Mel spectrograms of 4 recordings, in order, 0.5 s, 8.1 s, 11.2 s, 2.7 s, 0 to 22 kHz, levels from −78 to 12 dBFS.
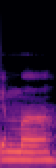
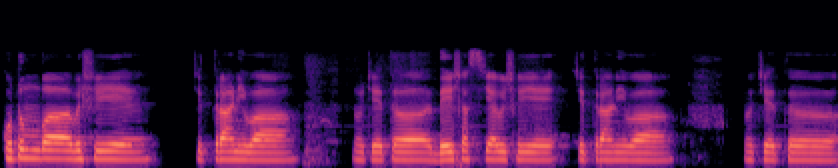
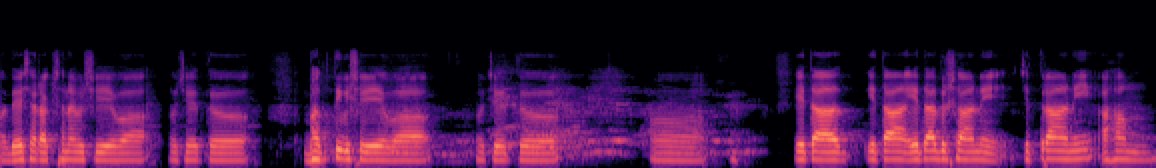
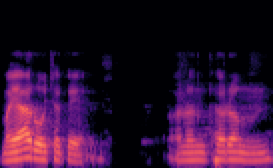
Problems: continuous background conversations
